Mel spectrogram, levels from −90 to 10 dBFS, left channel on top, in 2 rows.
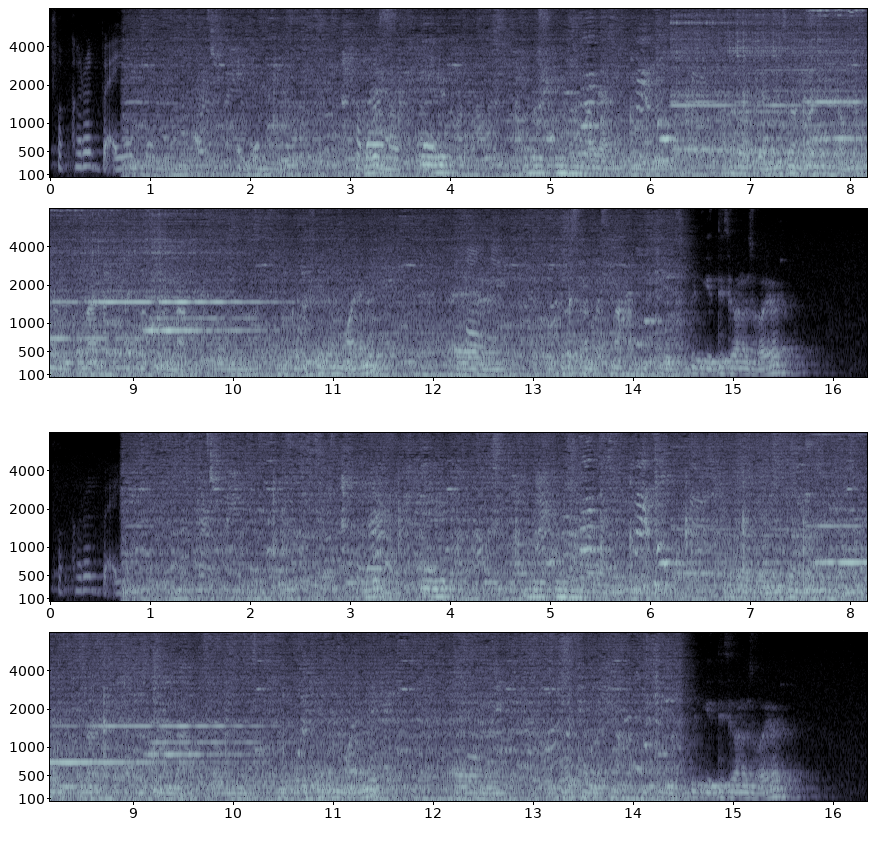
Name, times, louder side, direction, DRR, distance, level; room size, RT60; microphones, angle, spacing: voice 1, 0.2-2.4 2.8-4.3 12.3-12.6, left 6 dB, 80° left, 12 dB, 0.4 m, -33 dB
sound 1, 0.7-14.5, right 1 dB, 70° right, 1.9 m, -27 dB
voice 2, 3.7-4.0 4.7-6.2 6.7-11.5 11.9-15.5, left 1 dB, 40° left, 3 dB, 1.7 m, -27 dB
sound 2, 6.2-11.1, left 2 dB, 55° left, 0.9 m, -27 dB
sound 3, 8.4-13.9, left 1 dB, 10° left, 0.5 m, -40 dB
9.0 x 8.0 x 6.0 m, 0.66 s
head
